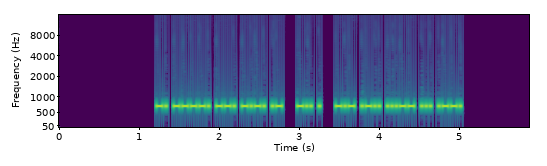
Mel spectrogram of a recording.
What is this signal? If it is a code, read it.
Morse code, heard as a keyed tone, about 43 wpm, 700 Hz. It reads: N9GCA DE KL3SP
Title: USA Callsign DE Callsign - 5 Characters - 45wpm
